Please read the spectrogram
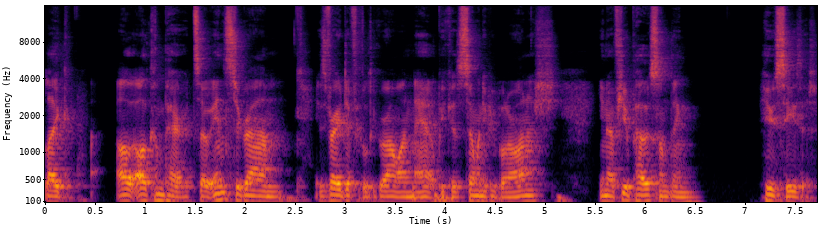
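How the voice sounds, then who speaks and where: A man's very deep, low voice with an Irish accent at a very fast pace, fairly even in intonation, in audible room echo. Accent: noticeable Irish. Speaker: podcast guest, rapper and vlogger. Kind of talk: casual interview chat. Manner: hesitant, many fillers and restarts.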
